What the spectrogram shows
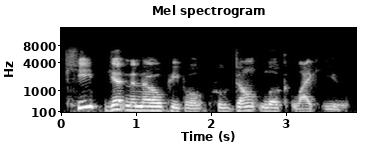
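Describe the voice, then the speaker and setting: A man with a lively, rising-and-falling voice leads the group with calm, encouraging questions. The sound is a little dull and lo-fi, as over a video call. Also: mid-range voice, slow. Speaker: workshop facilitator on race. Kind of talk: video-call play acting.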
